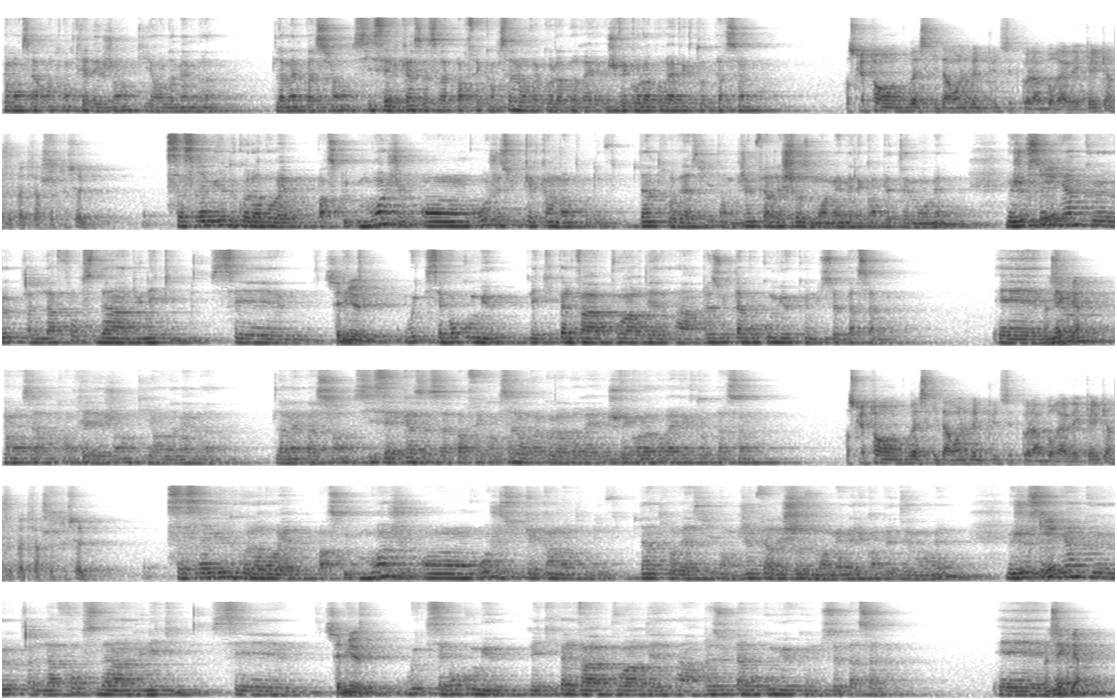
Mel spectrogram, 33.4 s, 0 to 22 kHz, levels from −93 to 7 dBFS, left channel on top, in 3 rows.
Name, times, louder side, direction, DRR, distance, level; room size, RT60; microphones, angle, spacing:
voice 1, 0.0-2.2 2.7-7.5 11.5-11.7 12.8-24.0 24.3-26.0 26.3-27.2 27.5-31.1 32.1-33.0, left 1 dB, 80° left, 3 dB, 1.1 m, -24 dB
voice 2, 8.4-12.0 21.5-21.7 25.5-25.9 32.6-33.0, right 1 dB, 5° right, 6 dB, 0.3 m, -27 dB
6.7 x 5.0 x 6.0 m, 1.2 s
head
